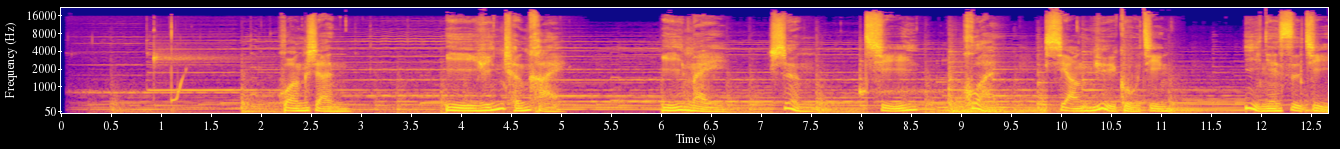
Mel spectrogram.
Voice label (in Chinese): 宣传片 旅游 沉稳; 黄山; 人文黄山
